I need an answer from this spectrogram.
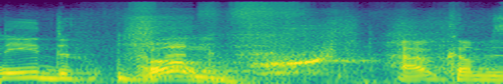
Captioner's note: deft stealing noise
